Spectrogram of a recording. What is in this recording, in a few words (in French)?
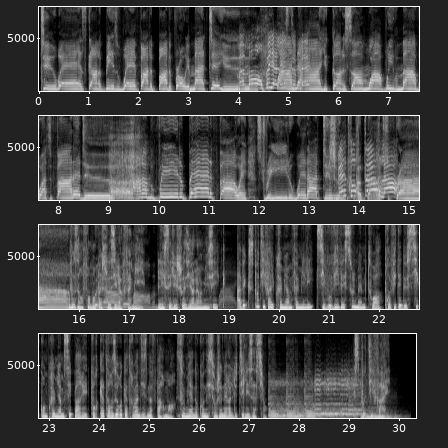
Radio; SPOTIFY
